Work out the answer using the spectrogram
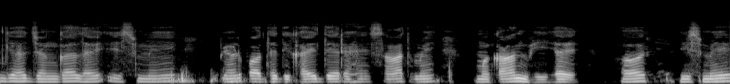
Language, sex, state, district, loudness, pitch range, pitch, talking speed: Hindi, male, Chhattisgarh, Balrampur, -20 LUFS, 125-140 Hz, 130 Hz, 150 wpm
